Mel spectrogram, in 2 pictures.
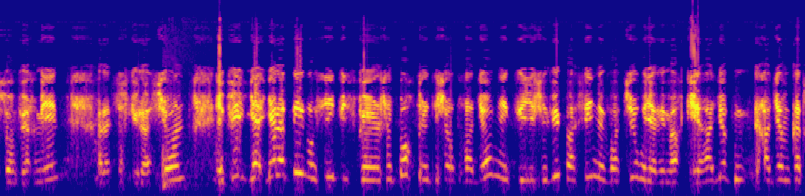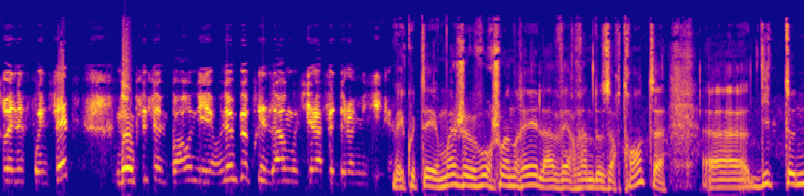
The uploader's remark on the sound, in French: Vous retrouvent une seconde fois par téléphone en direct de Castres pour la Fête de la Musique !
